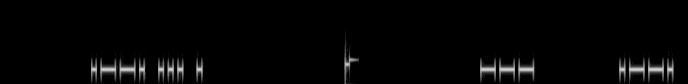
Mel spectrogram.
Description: Morse code, heard as a keyed tone, about 25 wpm, spaced as for 15 wpm, 700 Hz. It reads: PSE OP
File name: Top 90 QSO Elements - 6x Character Spacing - 25wpm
